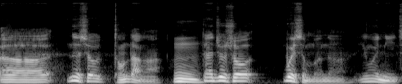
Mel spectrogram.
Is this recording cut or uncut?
uncut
